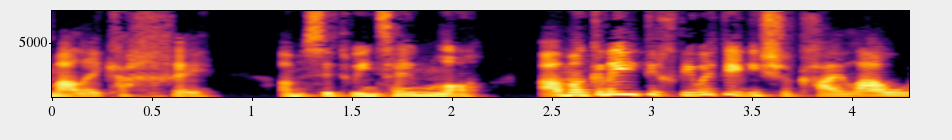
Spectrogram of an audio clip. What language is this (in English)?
Welsh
